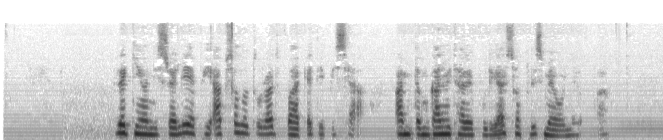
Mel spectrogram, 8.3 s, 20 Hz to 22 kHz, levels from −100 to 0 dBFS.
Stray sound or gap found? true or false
false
